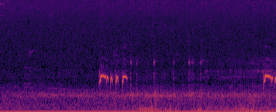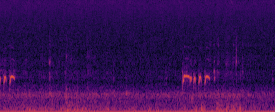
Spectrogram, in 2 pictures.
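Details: Wild local zebra dove used as a lure to call other doves: three low, mellow cooing phrases, each a long note followed by quick stuttering notes, spaced about three and a half seconds apart over steady low rumbling background noise.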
